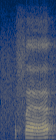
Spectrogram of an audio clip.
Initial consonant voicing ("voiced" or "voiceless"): voiceless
